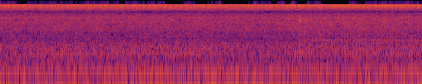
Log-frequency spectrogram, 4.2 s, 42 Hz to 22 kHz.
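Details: 2004 Ford F-250 5.4L at idle, code P0306 cylinder 6 misfire after customer fitted new plug and coil; deep idle rumble with uneven stumbling beat; spark tester showed very weak coil, replacing it cured the misfire.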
